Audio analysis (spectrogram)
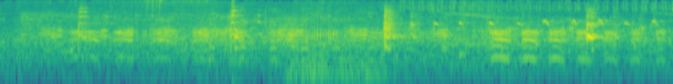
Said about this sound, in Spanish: Bueno, la zapatiesta de los patos cuando vuelven al amanecer a su descanso, a su refugio.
